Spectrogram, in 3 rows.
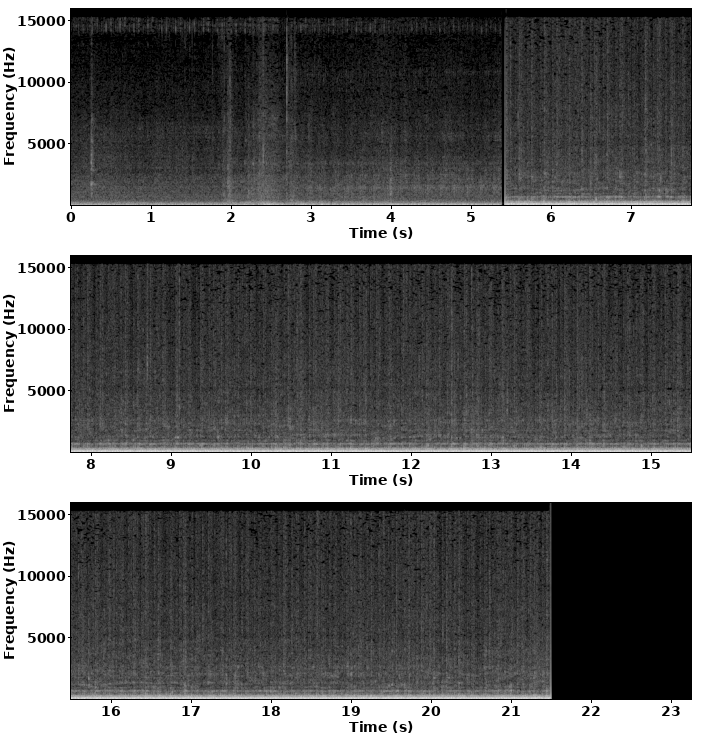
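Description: Hino 175 hp marine diesel just cold-started, running at a steady idle. The first five seconds are a quieter rumble; then, heard at the starboard engine's wet exhaust outlet, it becomes loud and steady before cutting off suddenly near the end.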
